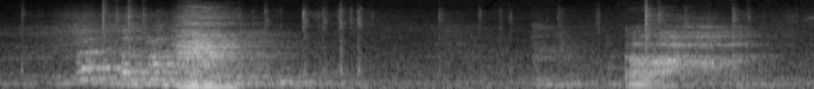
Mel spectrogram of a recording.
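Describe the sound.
Quick, light key clicks from a laptop keyboard tap along in irregular bursts, with a person's voice murmuring through parts of it.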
